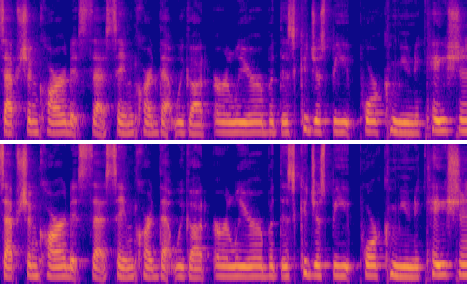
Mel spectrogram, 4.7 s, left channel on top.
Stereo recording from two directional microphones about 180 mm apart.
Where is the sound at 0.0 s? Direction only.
40° right (ahead or behind).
